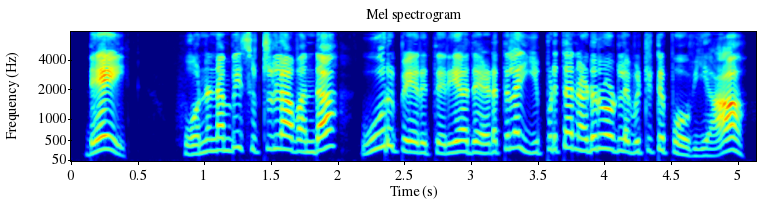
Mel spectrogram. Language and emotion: Tamil, angry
